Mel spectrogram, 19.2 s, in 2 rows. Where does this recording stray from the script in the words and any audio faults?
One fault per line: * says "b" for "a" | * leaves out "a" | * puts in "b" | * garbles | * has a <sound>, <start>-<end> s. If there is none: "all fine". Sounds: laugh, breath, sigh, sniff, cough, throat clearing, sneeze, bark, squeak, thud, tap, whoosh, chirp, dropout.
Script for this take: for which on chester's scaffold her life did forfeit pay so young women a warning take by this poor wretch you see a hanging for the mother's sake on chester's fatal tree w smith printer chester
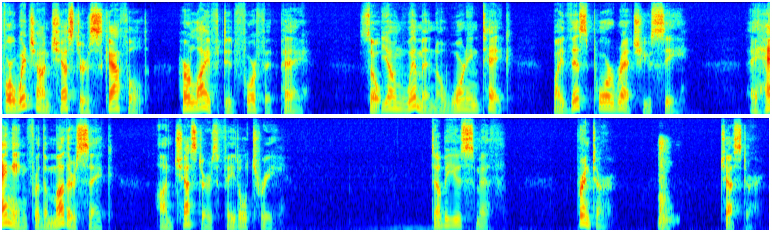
* has a tap, 17.8-18.1 s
